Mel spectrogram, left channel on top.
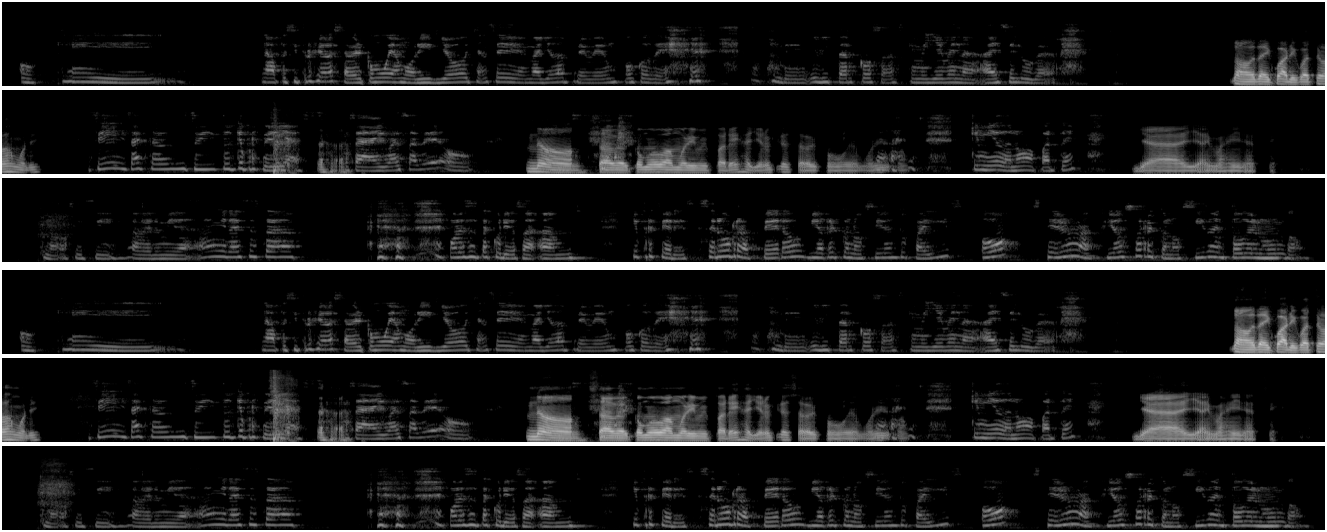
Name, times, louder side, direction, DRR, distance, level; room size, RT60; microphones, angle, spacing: voice 1, 0.2-1.8 2.6-10.9 14.1-16.3 16.7-18.0 18.6-19.6 22.0-24.3 26.9-29.5 30.1-36.6 36.9-39.5, equal, 5° left, 7.9 m, -42 dB
voice 2, 12.3-13.6 15.9-16.1 16.6-16.7 18.5-22.3 24.5-25.8 26.8-27.1, right 4 dB, 70° right, 0.6 m, -27 dB
head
